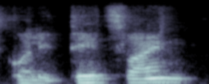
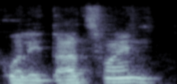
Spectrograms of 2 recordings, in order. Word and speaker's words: Qualitätswein: on top, but yeah, there would be two dots on the top of the A over here, which makes it pronounced as Qualitätswein, not Qualitätswein.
